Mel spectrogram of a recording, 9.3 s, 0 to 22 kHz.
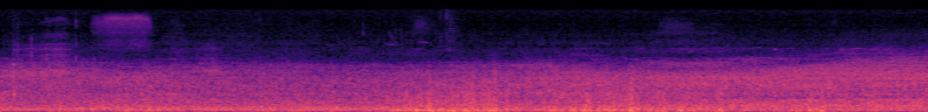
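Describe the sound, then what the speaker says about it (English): An Airbus A380 of the Flying Honu livery passing during planespotting in Hawaii, a steady broad low roar of jet engines that swells slightly midway and holds without talk. "I could just see the A380"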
